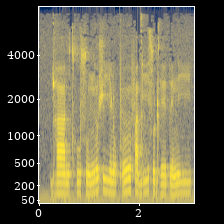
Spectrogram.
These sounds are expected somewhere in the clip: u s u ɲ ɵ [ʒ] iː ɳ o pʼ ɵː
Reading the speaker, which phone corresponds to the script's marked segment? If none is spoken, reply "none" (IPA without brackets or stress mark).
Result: ʃ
